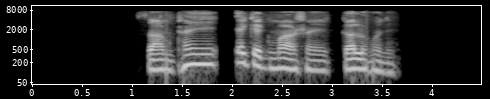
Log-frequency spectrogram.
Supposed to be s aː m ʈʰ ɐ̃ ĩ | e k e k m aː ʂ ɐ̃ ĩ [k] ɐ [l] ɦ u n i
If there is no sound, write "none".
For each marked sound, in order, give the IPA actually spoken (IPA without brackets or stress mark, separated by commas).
k, l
